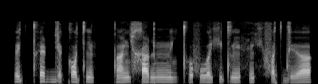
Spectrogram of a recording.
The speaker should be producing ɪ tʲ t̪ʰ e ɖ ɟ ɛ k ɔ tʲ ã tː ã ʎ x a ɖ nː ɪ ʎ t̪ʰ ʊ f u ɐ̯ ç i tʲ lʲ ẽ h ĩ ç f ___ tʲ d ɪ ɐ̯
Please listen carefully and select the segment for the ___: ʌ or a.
a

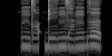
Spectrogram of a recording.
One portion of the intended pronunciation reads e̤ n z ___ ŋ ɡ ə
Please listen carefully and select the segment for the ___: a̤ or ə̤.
a̤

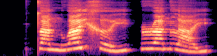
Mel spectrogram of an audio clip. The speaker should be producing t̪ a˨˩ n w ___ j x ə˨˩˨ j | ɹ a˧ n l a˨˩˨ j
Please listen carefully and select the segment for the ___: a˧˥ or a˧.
a˧˥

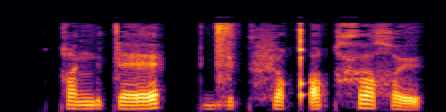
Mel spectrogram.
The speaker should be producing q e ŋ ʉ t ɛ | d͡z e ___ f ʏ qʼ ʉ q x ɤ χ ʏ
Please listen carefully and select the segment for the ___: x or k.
k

